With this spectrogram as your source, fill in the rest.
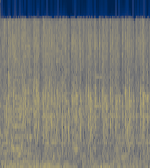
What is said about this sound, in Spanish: Un aplaudiment, no?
